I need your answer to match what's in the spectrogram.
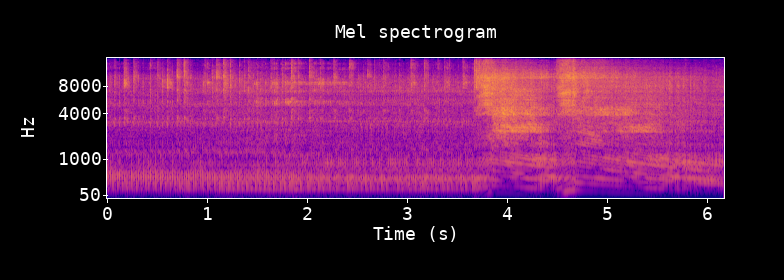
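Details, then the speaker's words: Chainsaw starts easily, holds a steady, even run, then revs up and drops back cleanly; it had run a little lean at first, likely fuel puddled in the crankcase from long idling; normal running. "anyway that sounds good it started easily"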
